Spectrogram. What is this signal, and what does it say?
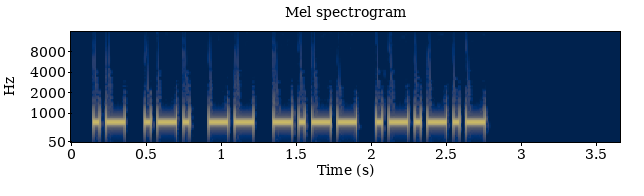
Morse code, heard as a keyed tone, about 28 wpm, 700 Hz. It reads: ARMY.
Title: Sentences from Top 1000 Words - Review Part 6 - 28wpm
